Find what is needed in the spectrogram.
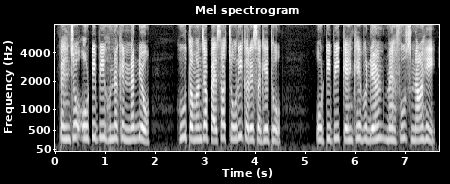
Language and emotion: Sindhi, fearful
